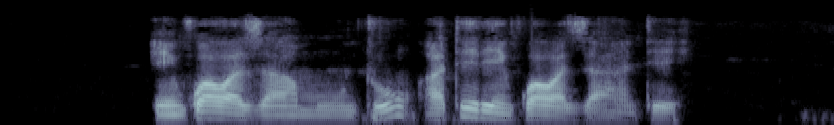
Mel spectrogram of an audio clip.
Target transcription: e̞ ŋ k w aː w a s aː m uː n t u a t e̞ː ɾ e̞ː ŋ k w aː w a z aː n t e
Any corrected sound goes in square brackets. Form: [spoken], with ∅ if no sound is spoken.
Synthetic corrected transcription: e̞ ŋ k w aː w a [z] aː m uː n t u a t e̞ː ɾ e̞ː ŋ k w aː w a z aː n t e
